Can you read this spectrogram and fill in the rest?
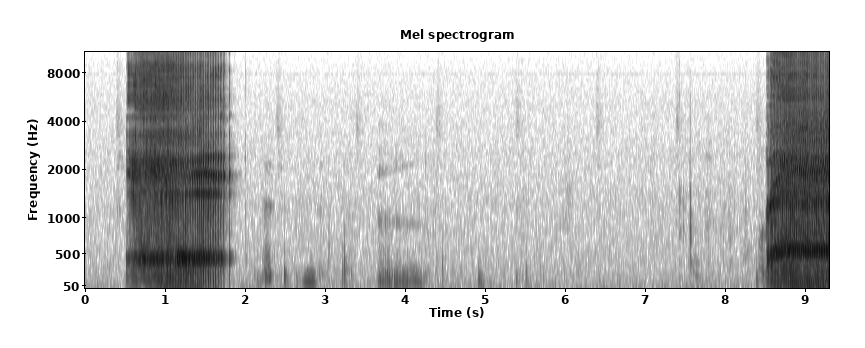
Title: Der Trottel rülpst wieder The idiot burps again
